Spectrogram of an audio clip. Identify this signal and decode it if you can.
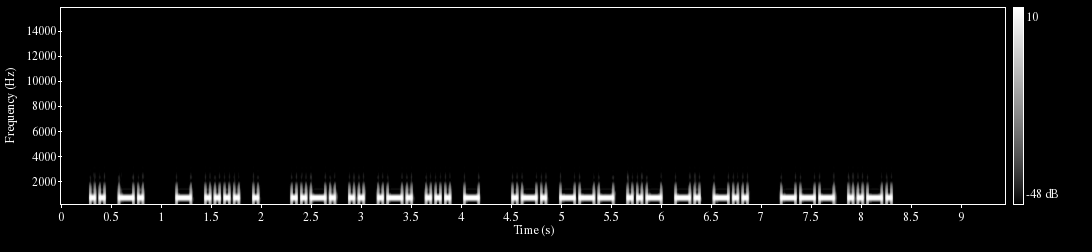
Morse code, heard as a keyed tone, about 25 wpm, 700 Hz. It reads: IN THE FIRST ROUND OF
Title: Sets of 5 Words Encore 25wpm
